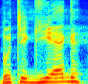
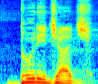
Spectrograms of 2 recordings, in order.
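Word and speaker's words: Buttigieg: It looks like booty g, but it's actually pronounced booty judge.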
